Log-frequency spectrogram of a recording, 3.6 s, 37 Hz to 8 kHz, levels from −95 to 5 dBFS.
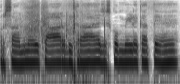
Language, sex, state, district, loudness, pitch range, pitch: Hindi, male, Jharkhand, Deoghar, -12 LUFS, 150-155 Hz, 150 Hz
